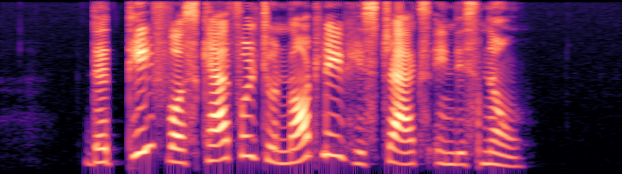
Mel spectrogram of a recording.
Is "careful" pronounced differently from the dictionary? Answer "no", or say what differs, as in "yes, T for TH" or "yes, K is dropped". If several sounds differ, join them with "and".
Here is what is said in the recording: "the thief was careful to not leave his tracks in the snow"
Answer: no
